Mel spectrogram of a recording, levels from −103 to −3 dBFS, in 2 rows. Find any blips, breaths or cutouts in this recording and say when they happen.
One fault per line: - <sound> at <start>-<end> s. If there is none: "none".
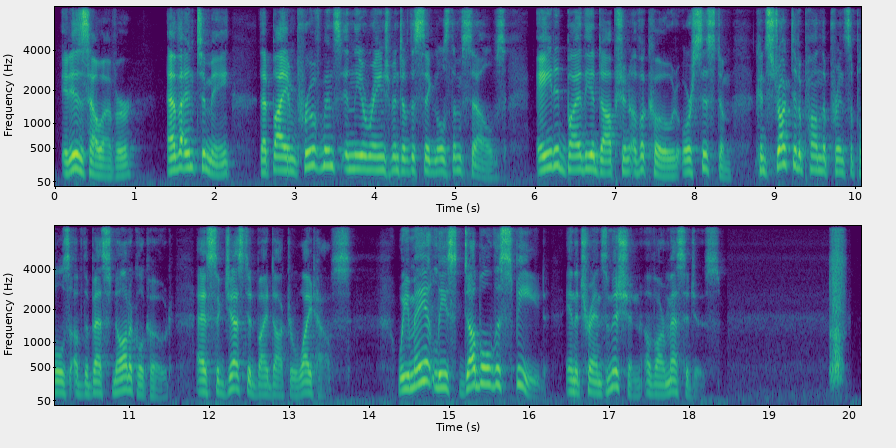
- sniff at 19.7-20.0 s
